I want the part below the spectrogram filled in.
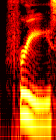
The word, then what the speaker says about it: Fries: Go to Sue, just like it sounds and spells, Sue Free, spelled like fries, like French fries. Sue Free, spelled like fries, one word, .com.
